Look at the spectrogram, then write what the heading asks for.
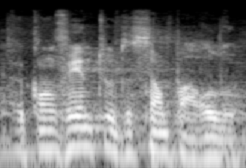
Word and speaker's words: Convento de São Paulo: Comment on prononce couvent de São Paulo? Convento de São Paulo.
